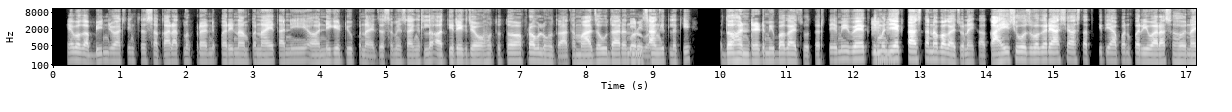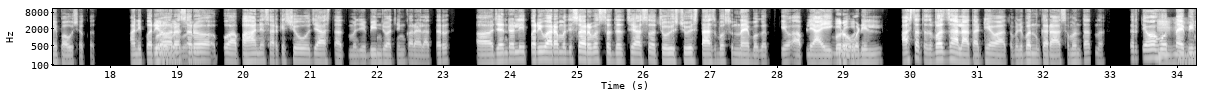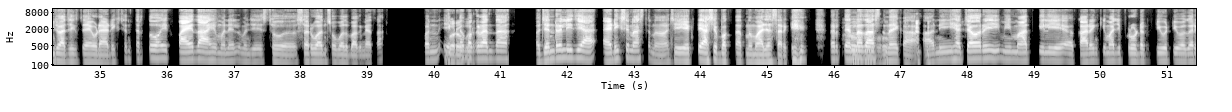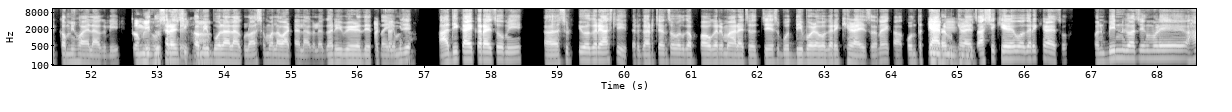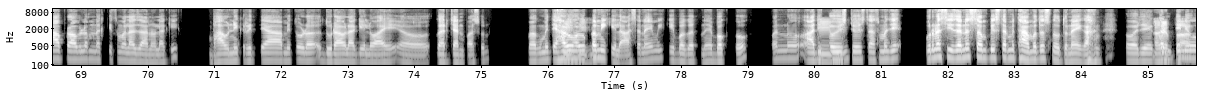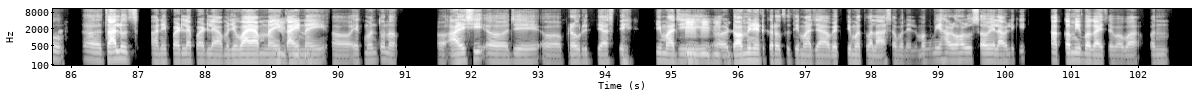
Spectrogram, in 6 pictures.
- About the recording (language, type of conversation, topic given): Marathi, podcast, सलग भाग पाहण्याबद्दल तुमचे मत काय आहे?
- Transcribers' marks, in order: in English: "बिंज वॉचिंगचा"; in English: "शोज"; "परिवारासह" said as "सर"; in English: "शो"; in English: "बिंज वॉचिंग"; in English: "जनरली"; in English: "बिंज वॉचिंगचं"; in English: "ॲडिक्शन"; in English: "जनरली"; in English: "ॲडिक्शन"; tapping; laughing while speaking: "माझ्यासारखे"; chuckle; in English: "प्रॉडक्टिव्हिटी"; in English: "बिंज वॉचिंगमुळे"; laughing while speaking: "नाही का?"; in English: "कंटिन्यू"; laughing while speaking: "असते"; in English: "डॉमिनेट"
